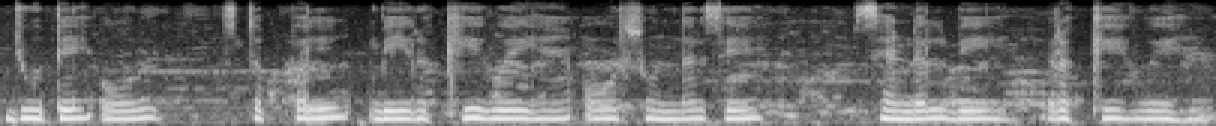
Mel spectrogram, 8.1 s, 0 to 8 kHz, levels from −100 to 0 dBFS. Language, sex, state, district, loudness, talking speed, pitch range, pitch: Hindi, female, Haryana, Rohtak, -15 LUFS, 110 wpm, 185-205 Hz, 195 Hz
